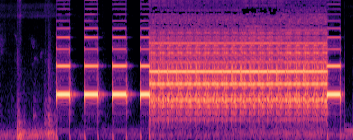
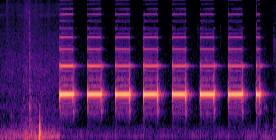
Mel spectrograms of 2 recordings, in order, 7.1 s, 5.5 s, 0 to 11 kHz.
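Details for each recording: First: Three-tone reverse alarm on an Isuzu Giga 24 V truck, testing reverse with brake applied: three short beeps, then a continuous steady warbling tone for a few seconds; combined tone sounds correctly. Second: Three-tone reverse alarm on a 24-volt truck, red wire connected: clean mid-pitched beeps about twice a second in a steady on-off pattern; reversing tone working as wired.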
